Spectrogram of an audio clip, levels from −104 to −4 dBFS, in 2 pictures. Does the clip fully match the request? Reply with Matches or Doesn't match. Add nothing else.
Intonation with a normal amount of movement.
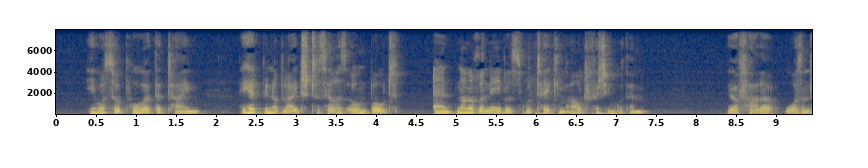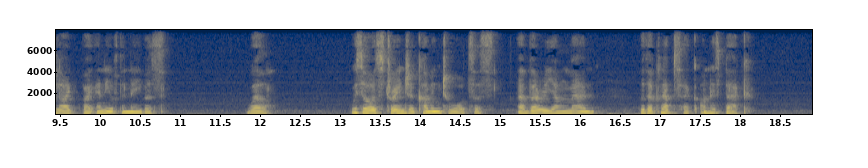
Matches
